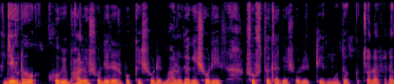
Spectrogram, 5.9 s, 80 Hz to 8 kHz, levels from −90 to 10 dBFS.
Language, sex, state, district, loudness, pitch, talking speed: Bengali, male, West Bengal, North 24 Parganas, -27 LUFS, 110 Hz, 140 wpm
